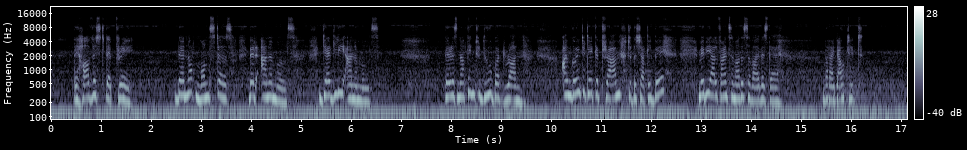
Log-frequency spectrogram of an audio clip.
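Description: A young woman speaks calmly through a recording, sounding close.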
